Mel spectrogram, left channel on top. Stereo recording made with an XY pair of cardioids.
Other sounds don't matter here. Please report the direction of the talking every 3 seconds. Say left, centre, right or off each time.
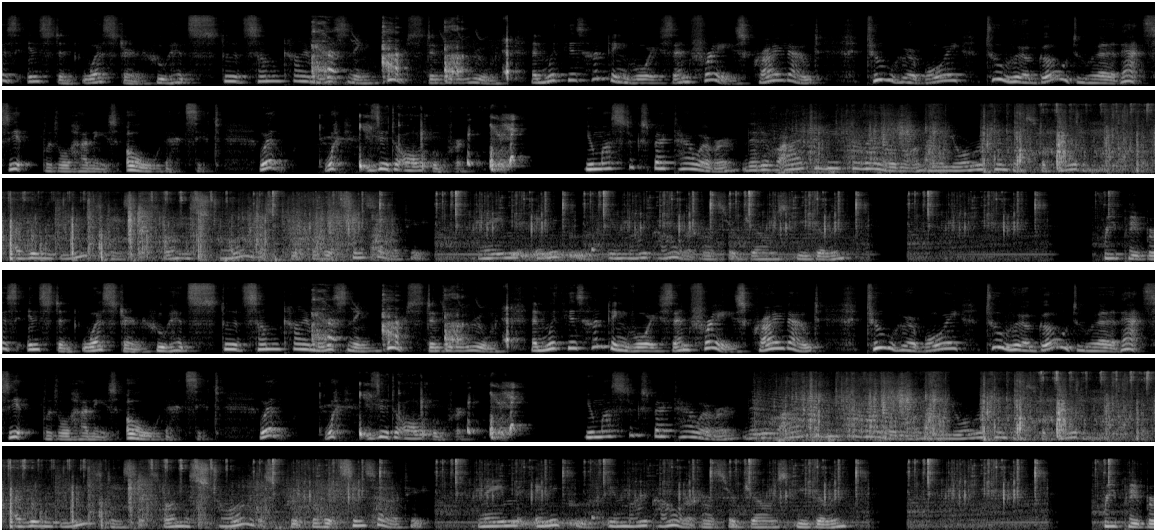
right, right, right, centre, centre, left, left, centre, right, right, right, right.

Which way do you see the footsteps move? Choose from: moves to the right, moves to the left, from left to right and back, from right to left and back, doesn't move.
moves to the left.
